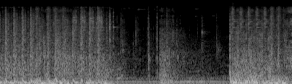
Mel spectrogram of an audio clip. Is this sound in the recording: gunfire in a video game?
yes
